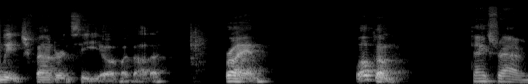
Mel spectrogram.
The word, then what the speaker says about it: Ibotta: question am I pronouncing Ibotta correctly nailed it yes it's a it's an ad pun based on I bought a bag of groceries for example so that's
